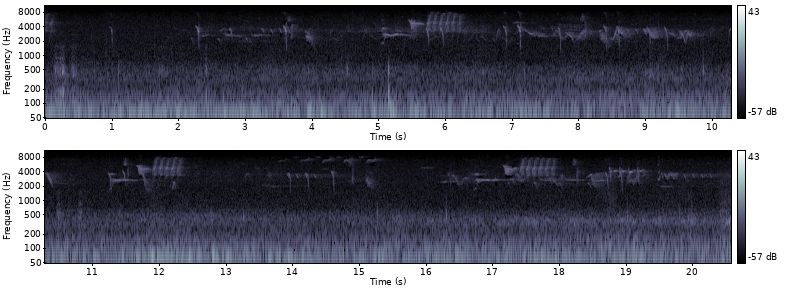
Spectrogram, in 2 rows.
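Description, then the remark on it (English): Soft, high calls from a bird named 5-3 and two wild birds repeat back and forth at irregular intervals, short chirps and brief trills rising over a steady low rumble, with no voices. One wild bird comes in and lands in a pine tree as 5-3 calls to it. “Oh, one of the wild birds is coming in now. I just saw it land in the pine tree. 5-3 is calling to it.”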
